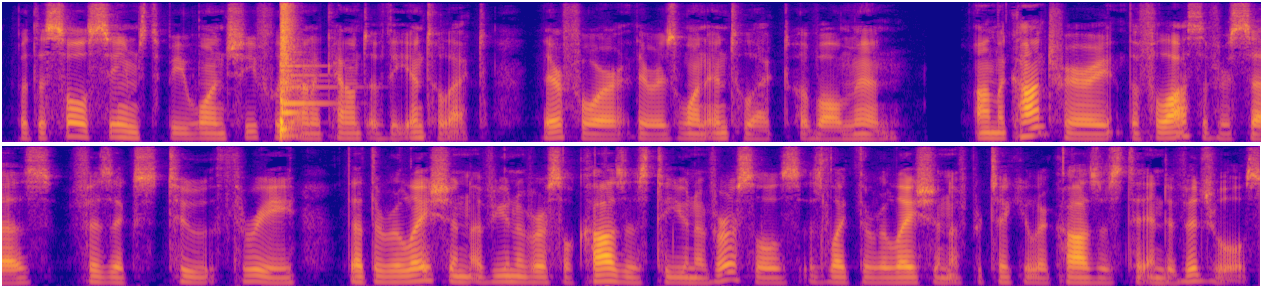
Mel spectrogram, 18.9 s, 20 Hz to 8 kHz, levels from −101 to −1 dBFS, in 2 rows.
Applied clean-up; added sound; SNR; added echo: none; Snare drum; -4 dB; none.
